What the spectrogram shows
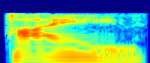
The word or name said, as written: Jaen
